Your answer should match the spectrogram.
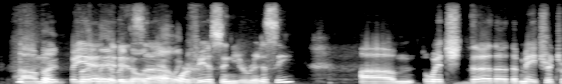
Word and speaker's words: Eurydice: Eurydice, which is the Matrix character. – I think the way you should remember this, if you ever forget it, is you think of Morpheus and Andrew Dice Clay.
